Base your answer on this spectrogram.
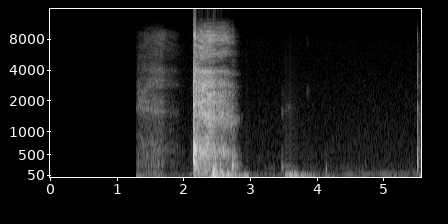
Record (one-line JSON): {"cough_length": "5.6 s", "cough_amplitude": 26028, "cough_signal_mean_std_ratio": 0.27, "survey_phase": "beta (2021-08-13 to 2022-03-07)", "age": "45-64", "gender": "Female", "wearing_mask": "No", "symptom_none": true, "smoker_status": "Current smoker (1 to 10 cigarettes per day)", "respiratory_condition_asthma": false, "respiratory_condition_other": false, "recruitment_source": "REACT", "submission_delay": "3 days", "covid_test_result": "Negative", "covid_test_method": "RT-qPCR"}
